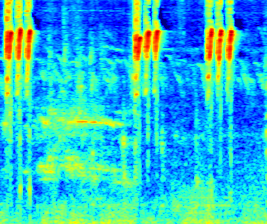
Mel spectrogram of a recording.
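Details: Five-coloured sunbird calls for luring birds into traps: triplets of sharp, very high chips repeated about every one and a half seconds, with a quiet background.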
